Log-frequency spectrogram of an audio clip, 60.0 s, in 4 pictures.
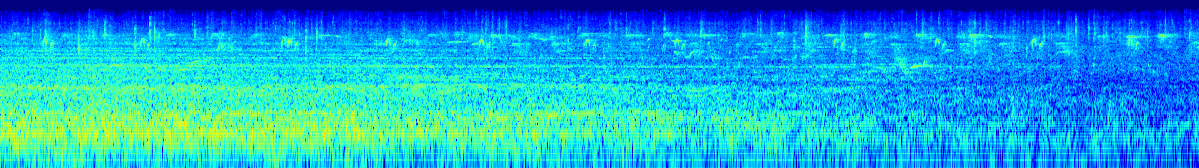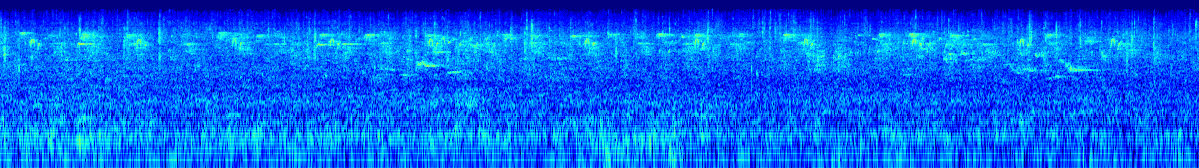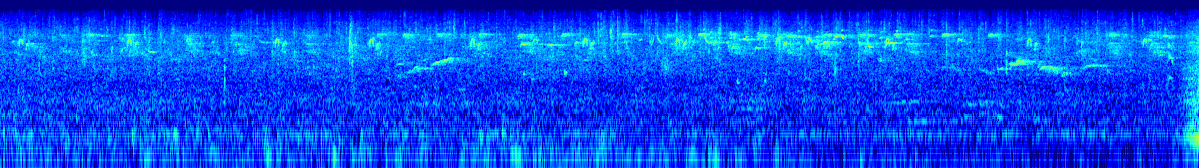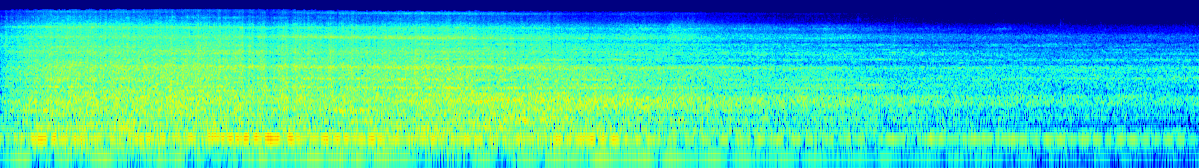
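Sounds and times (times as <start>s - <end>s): distant freight train rumble: 0.0s - 24.8s, 44.6s - 59.9s
steady rain: 0.0s - 59.9s.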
